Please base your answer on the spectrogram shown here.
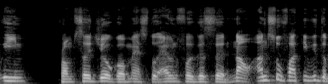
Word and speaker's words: Evan Ferguson: by everon Evan Ferguson why am I always pronouncing his name as everon it's Evan Ferguson with our first goal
